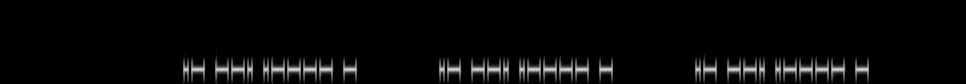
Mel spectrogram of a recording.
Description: Morse code, heard as a keyed tone, about 30 wpm, 700 Hz. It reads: AG1T AG1T AG1T
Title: USA Call Signs - 4 Characters - Repeated 3x - 30wpm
